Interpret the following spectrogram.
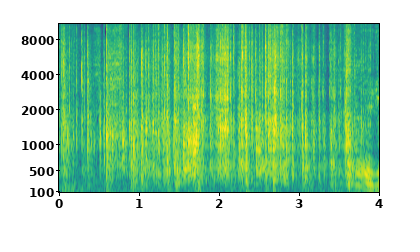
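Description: Clear plastic packaging tray crinkling and crackling in quick irregular clicks as a vinyl figure is worked out of it by hand.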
